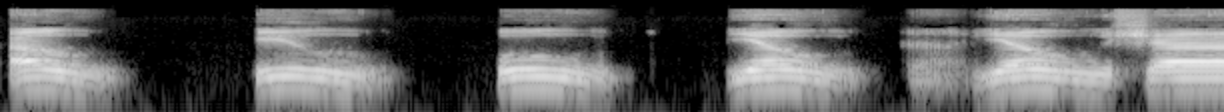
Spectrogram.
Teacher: dipastikan huruf gain itu alirkan saja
